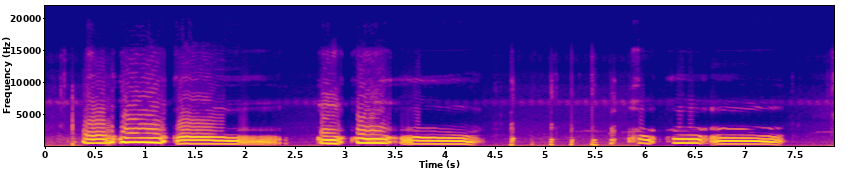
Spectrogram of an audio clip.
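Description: A person imitates a rooster's morning crow, giving several loud, close, drawn-out cock-a-doodle-doo calls with brief gaps and clucking fragments between them.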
